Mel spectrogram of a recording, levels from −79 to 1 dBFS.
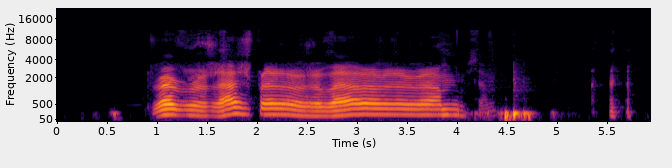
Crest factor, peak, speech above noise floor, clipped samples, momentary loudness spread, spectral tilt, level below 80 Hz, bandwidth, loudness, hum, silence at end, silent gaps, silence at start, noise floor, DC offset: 18 dB; -6 dBFS; 48 dB; under 0.1%; 22 LU; -7 dB/octave; -50 dBFS; 11.5 kHz; -21 LUFS; none; 0.2 s; none; 0.55 s; -69 dBFS; under 0.1%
